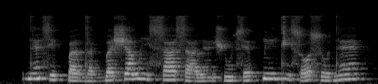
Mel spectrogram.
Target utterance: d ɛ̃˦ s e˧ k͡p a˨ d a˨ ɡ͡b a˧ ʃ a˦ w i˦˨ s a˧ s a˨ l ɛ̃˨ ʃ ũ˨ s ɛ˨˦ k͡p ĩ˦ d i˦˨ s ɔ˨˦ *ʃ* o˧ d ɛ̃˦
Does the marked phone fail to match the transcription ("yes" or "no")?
yes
